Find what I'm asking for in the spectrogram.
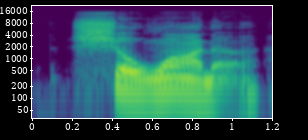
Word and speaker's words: Shawana: Like the pronunciation of it is Shawana. – Exactly. – It's not Shawana.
